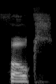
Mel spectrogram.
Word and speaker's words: folks: the city of Wichita all say the word folks with the l no one else I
